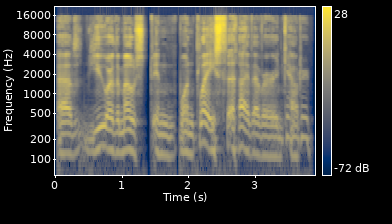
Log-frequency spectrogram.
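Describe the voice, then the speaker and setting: Man voicing a hesitant, creaky-voiced lady librarian. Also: mid-range voice. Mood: cautious, thoughtful. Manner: musing, halting explanations. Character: cryptic, hesitant librarian woman who knows hidden lore. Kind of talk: improvised tabletop roleplay.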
